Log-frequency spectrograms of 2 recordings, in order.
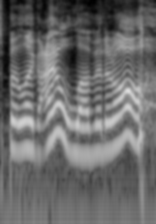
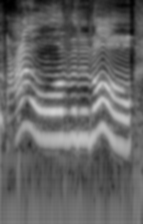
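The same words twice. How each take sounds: First: Said in the usual way. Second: Laughing through the line I don't love it at all; laughing repeat. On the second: Real, not acted.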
